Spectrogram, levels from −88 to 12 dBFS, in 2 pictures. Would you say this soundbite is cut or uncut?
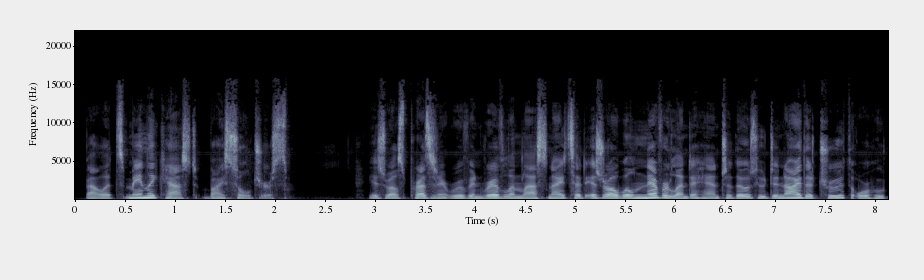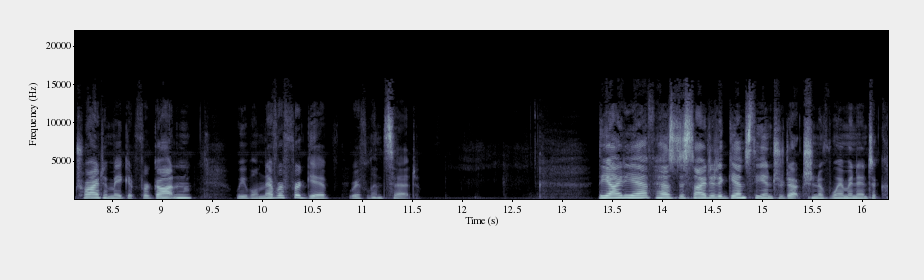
cut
